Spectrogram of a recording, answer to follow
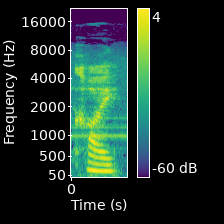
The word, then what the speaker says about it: chi: The next letter is Chi, and it is similar to kappa, except that the K is harder, and you can say it more correctly if you imagine that there is an H after it.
